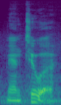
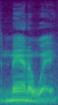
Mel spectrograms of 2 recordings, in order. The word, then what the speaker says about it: Mantua: Normal person might say Mantua, right? Wrong. Utahns are super weird, and they pronounce that word right there as Manaway.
